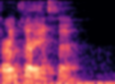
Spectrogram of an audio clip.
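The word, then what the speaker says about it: Epenesa: I think it's Epinesa. Epinesa. He's got so much power that there was a second S in there at one point. But then they took it away because that's not how you pronounce it in Iowa.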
